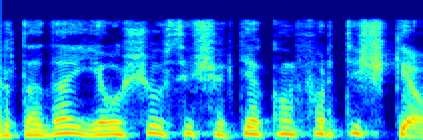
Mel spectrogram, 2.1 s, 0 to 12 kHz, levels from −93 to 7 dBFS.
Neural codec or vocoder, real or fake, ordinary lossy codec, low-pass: codec, 16 kHz, 16 kbps, FreqCodec, smaller model; fake; Opus, 64 kbps; 7.2 kHz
